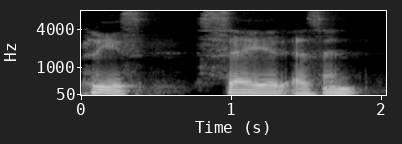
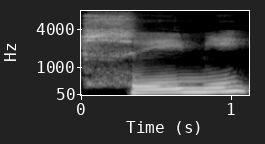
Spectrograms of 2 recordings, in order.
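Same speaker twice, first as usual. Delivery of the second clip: a bit slower pace; 4 semitones higher than usual. Teaching a Polish phrase, repeating the word a little slower. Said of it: "One more time, a little bit slower".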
